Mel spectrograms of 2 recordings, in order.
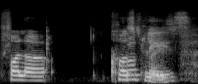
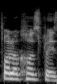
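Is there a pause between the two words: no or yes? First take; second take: yes; no. First: There is a pause between the two words. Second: The two words run together without a pause. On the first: The speaker calls it wrong. "there's a gap" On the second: The speaker calls it right. "It's together"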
